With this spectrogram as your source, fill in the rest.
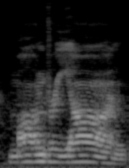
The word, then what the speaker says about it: Mondrian: It's pronounced Mondrian, dude.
